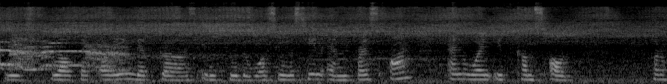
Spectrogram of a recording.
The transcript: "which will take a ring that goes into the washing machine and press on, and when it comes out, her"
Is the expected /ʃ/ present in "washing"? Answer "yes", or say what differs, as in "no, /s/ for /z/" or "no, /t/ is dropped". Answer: no, /s/ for /ʃ/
